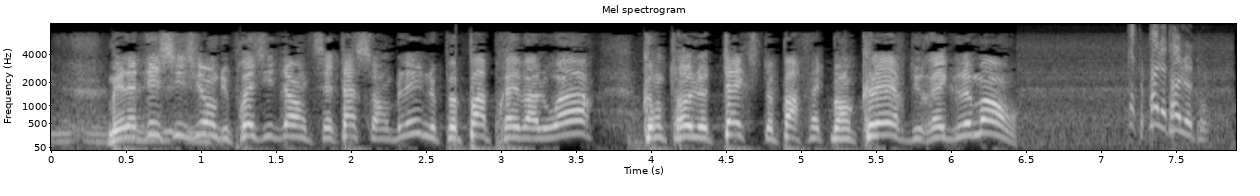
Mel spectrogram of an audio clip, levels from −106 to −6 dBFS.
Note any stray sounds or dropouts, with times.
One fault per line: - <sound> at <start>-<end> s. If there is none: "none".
- chirp at 7.2-7.8 s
